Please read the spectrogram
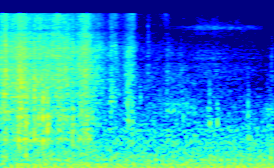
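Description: Faint rustling and crinkling of packaging being handled as a small package is opened, dying down after about a second.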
